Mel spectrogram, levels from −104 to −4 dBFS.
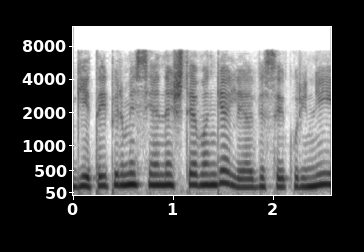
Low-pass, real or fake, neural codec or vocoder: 7.2 kHz; fake; codec, 16 kHz, 2 kbps, FunCodec, trained on Chinese and English, 25 frames a second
